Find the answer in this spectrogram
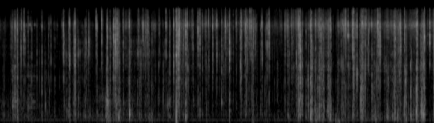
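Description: Foil Pokémon booster pack wrapper crinkling and tearing as it is pulled open by hand: a dense, irregular run of sharp crackles.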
